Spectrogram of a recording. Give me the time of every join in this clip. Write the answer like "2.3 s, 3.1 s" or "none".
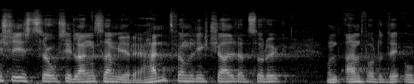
none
